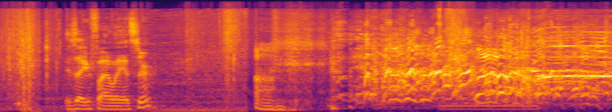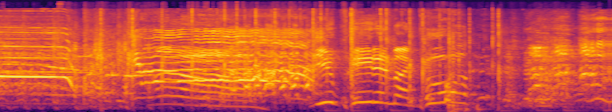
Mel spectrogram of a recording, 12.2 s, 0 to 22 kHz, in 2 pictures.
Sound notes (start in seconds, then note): 4.4 everyone cheers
